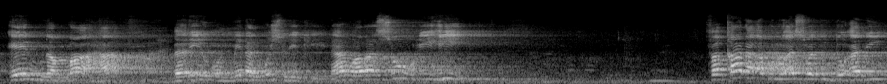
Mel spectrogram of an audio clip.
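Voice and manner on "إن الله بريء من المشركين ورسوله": slow recitation ending ورسوله in -ihi; ورسوله wrongly read with an i vowel after the lam; misread case ending. Retold or imitated. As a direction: recite slowly, putting a kasra on ورسوله: wa-rasulihi. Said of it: "فإنهم يلحنون في كتاب الله".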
